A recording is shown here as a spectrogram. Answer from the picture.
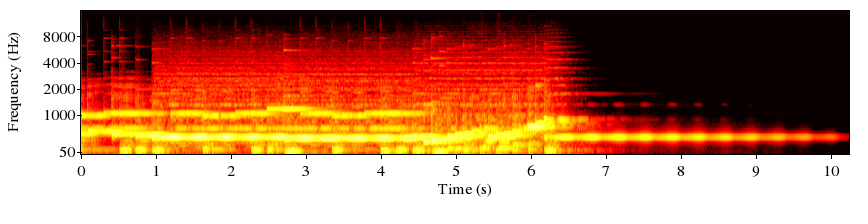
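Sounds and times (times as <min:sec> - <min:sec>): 
vibraphone music: 0:00.0 - 0:07.2.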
